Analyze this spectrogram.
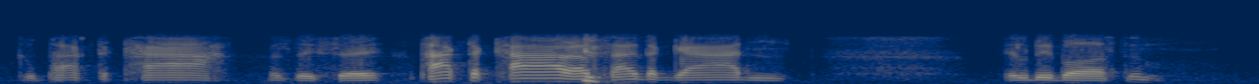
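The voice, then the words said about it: Put-on Boston accent. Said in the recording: “doing a Boston impersonation”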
